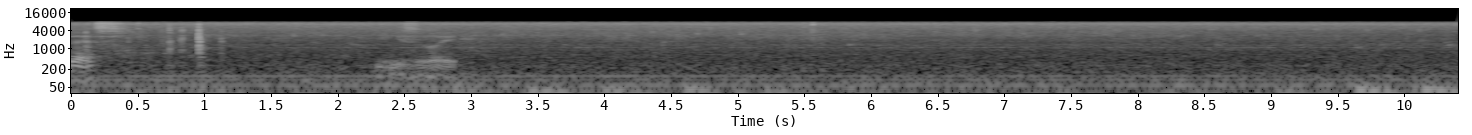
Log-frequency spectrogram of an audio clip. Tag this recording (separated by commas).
inside a small room, Speech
